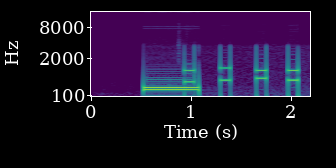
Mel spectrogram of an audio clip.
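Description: A steady telephone dial tone hums for about half a second, then four short, evenly spaced touch-tone keypress beeps follow as someone phones a person once more, each a bright two-note chirp, with no voices.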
